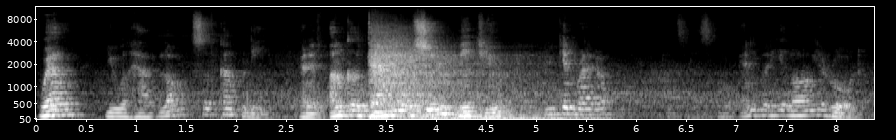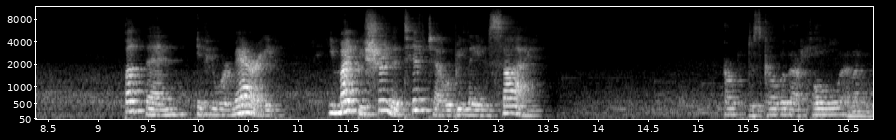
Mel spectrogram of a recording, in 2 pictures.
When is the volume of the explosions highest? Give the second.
4 s.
